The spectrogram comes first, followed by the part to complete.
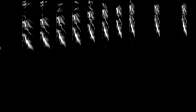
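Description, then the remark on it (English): A high, pitched-up mountain bluebird chirp, a single chirp isolated from sound archives, repeats about ten times in quick descending sweeps, speeding up slightly before the last few spaced out, crisp with no voices. “And then we pitched it up”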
